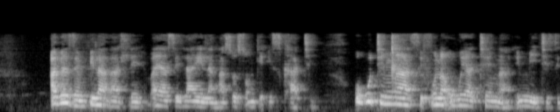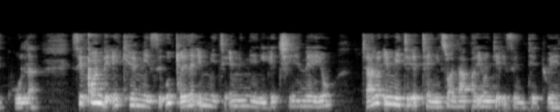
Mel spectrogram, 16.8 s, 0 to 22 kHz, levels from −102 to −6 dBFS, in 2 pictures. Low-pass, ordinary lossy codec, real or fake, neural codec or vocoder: 7.2 kHz; MP3, 48 kbps; real; none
